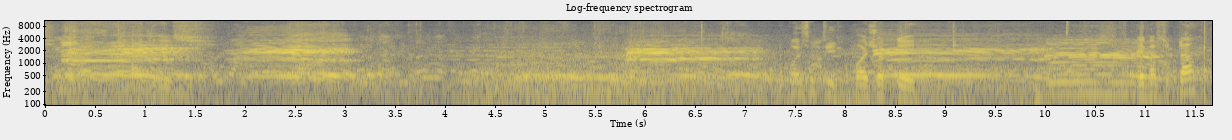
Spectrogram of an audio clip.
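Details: Sahiwal bull calves at a cattle market where a Noakhali farmer is buying, 24 February '26; several drawn-out, harmonic moos rising and falling, around three clear calls spread over the stretch, with crowd chatter and voices underneath.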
